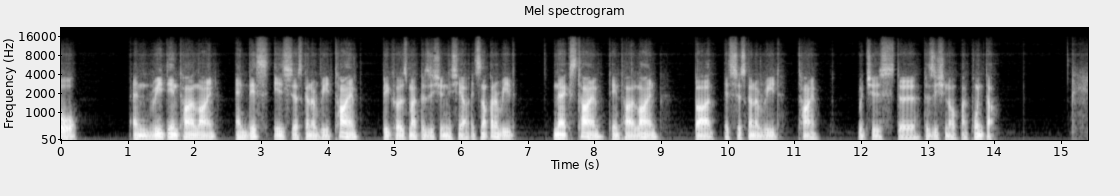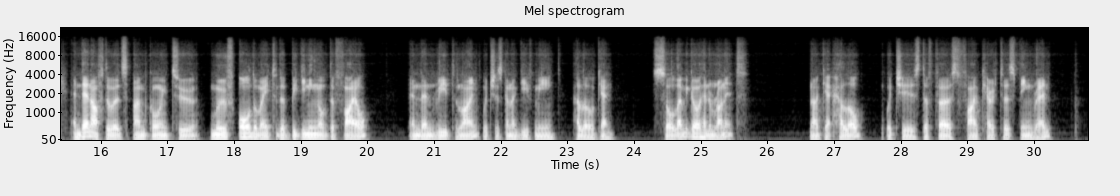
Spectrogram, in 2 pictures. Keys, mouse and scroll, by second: 3.9 click, 14.7-15.6 scroll down 1, 17.5 click, 24.9 F5, 29.4 click.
